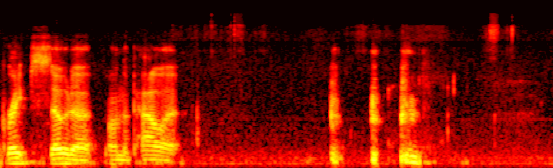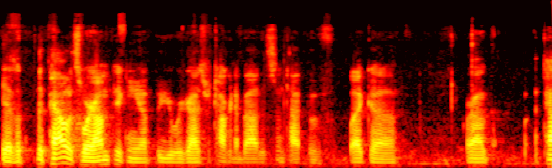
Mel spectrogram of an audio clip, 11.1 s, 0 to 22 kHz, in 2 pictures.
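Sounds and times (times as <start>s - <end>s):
person clearing throat: 3.3s - 4.3s.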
